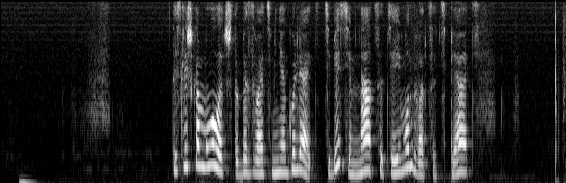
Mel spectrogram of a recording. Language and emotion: Russian, positive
